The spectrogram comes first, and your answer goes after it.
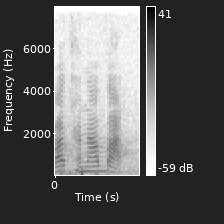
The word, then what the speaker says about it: ธนบัตร: นะ คะ อ่าน ว่า ธนบัตร นัก เรียน ขา คำ ว่า ขว้าง จาก คำ ว่า พรม คำ ว่า ธนบัตร นะ คะ มี พยัญชนะ ที่ ไม่ ออก เสียง ด้วย นะ คำ ว่า ขว้าง จาก มี รอ เรือ ค่ะ คำ ว่า พรม หอ หีบ นะ คะ ธนบัตร รอ เรือ ค่ะ ที่ ไม่ ได้ ออก เสียง นะ อีก ต่อ ไป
